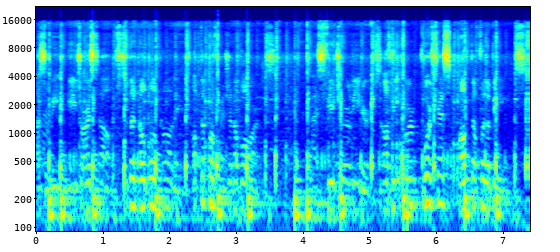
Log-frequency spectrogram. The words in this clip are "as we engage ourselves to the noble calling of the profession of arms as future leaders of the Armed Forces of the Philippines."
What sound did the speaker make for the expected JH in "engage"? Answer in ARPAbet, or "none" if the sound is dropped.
none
